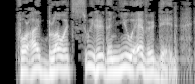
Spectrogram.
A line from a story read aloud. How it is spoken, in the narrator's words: tells Roland, laughing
